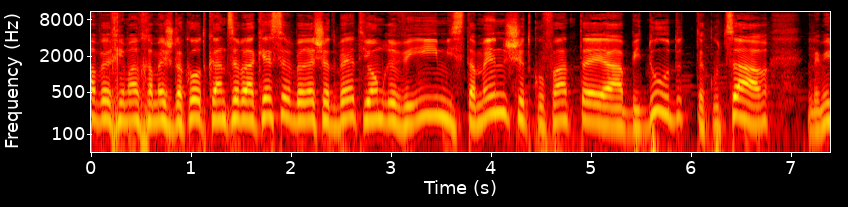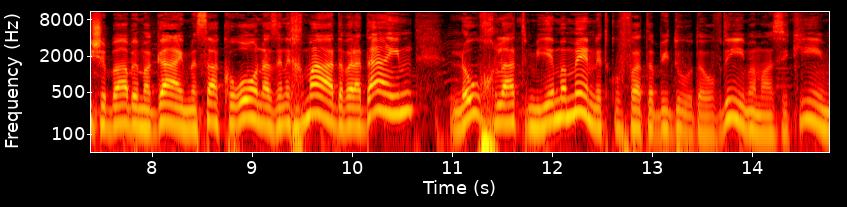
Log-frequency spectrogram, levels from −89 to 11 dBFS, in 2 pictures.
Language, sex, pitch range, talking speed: Hebrew, male, 140-180 Hz, 135 wpm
